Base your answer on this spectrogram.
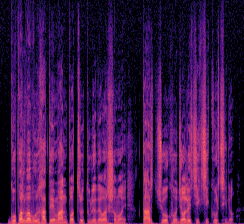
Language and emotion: Bengali, neutral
